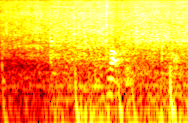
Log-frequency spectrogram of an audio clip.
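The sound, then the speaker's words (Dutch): Cabbage stir-frying in a hot pan, a steady sizzling hiss with a few soft knocks and scrapes as it's tossed, continuing throughout. “Oh, je moet die, eh, even een vraagje, je moet die kool echt roerbakken, die stoom die roerbakje echt.”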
